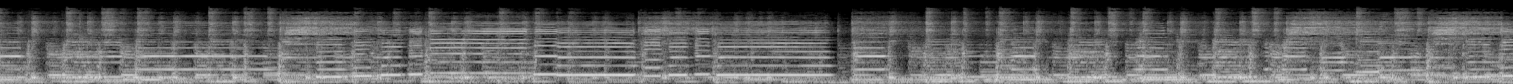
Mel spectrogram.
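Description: Live band playing an instrumental break with no singing: electric guitars, bass guitar and drum kit under a reed melody from saxophone and clarinet. The melody holds long notes in the middle of the break.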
